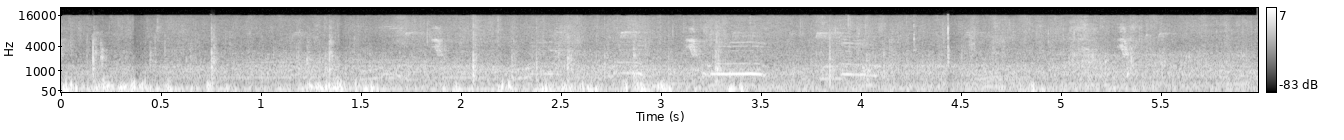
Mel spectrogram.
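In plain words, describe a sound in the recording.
Puppies give small squeaks and grunts while playing.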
